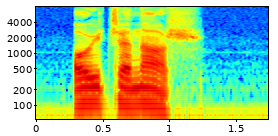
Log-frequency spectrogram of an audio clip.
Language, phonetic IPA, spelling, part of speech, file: Polish, [ˈɔjt͡ʃɛ ˈnaʃ], Ojcze nasz, proper noun, Pl-Ojcze nasz.ogg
